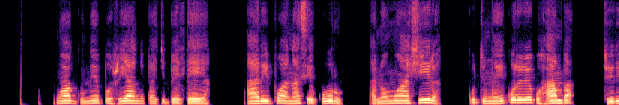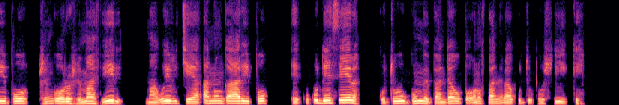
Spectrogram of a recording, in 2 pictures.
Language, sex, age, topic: Ndau, female, 36-49, health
